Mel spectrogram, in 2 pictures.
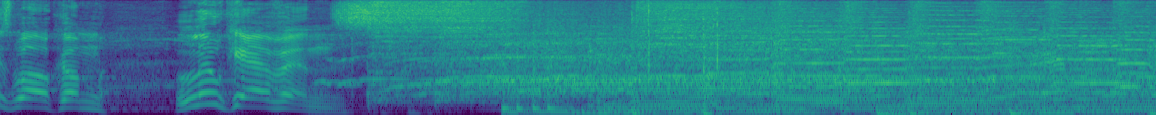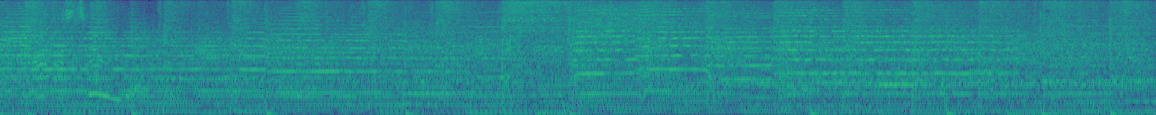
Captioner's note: applause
